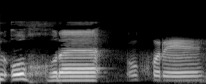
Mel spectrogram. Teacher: أي راء آخرها ألف زي أخرى ورش يقللها يقول أخرى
